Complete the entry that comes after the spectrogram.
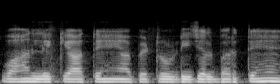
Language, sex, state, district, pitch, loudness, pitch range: Hindi, male, Chhattisgarh, Sukma, 125 Hz, -14 LUFS, 120-130 Hz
